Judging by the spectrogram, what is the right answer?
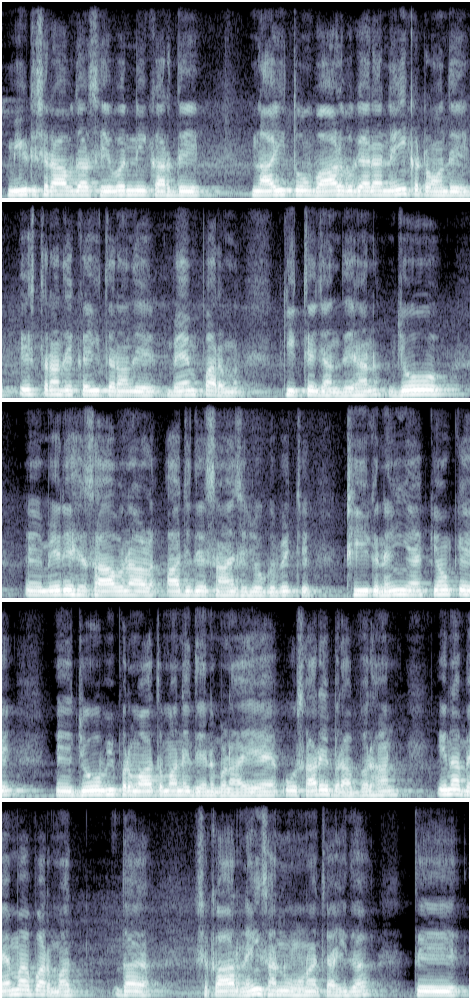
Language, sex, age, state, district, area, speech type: Punjabi, male, 45-60, Punjab, Shaheed Bhagat Singh Nagar, urban, spontaneous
